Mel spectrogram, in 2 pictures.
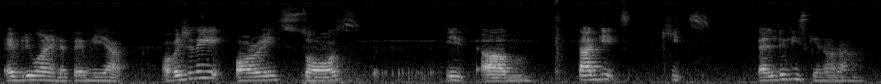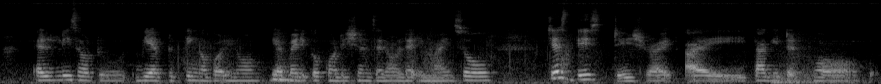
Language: English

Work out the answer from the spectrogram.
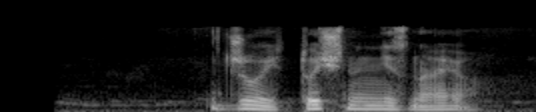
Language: Russian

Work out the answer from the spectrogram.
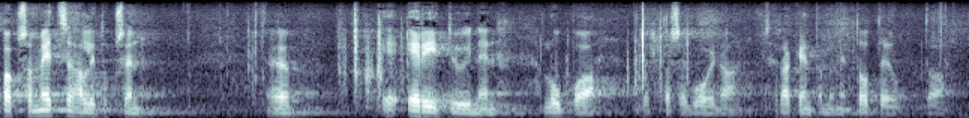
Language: Finnish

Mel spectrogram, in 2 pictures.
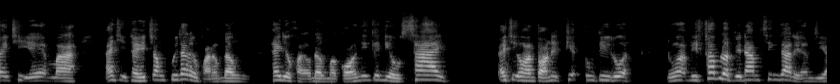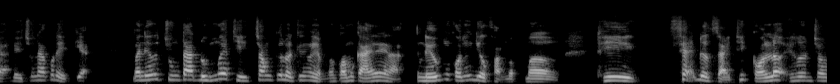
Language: Vietnamese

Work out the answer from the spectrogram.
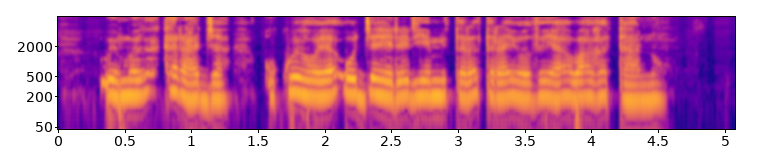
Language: Kikuyu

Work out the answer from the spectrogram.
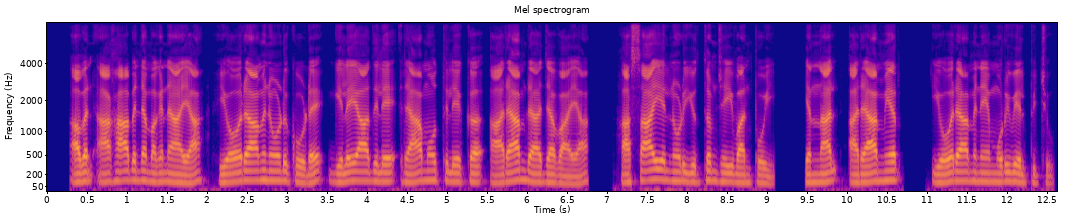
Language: Malayalam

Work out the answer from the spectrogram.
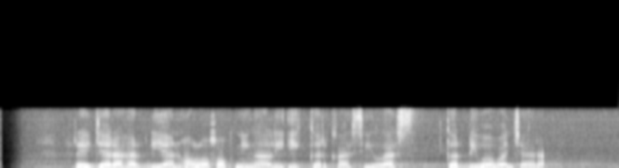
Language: Sundanese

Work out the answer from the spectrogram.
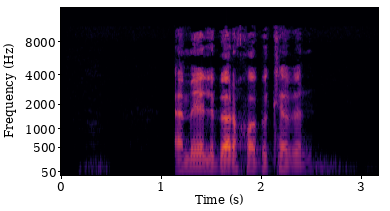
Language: Kurdish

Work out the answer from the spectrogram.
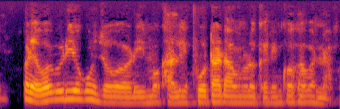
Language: Gujarati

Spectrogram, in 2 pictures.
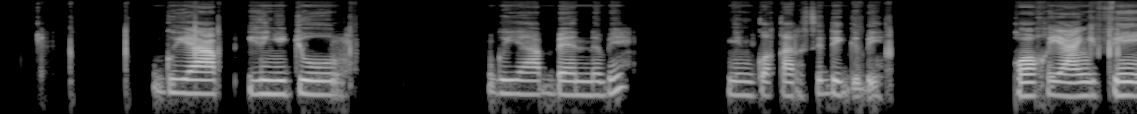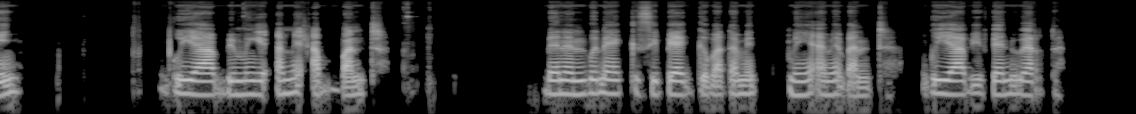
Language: Wolof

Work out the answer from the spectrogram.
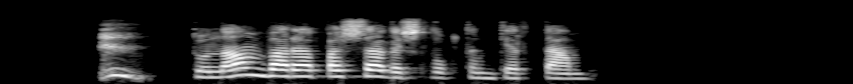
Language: Mari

